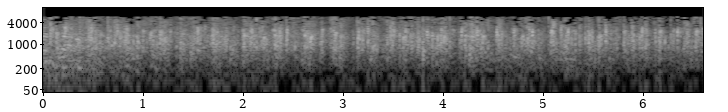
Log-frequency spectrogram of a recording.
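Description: An audience at a restaurant clapping steadily, a dense wash of many hands that stays loud and even for several seconds with no talking over it.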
